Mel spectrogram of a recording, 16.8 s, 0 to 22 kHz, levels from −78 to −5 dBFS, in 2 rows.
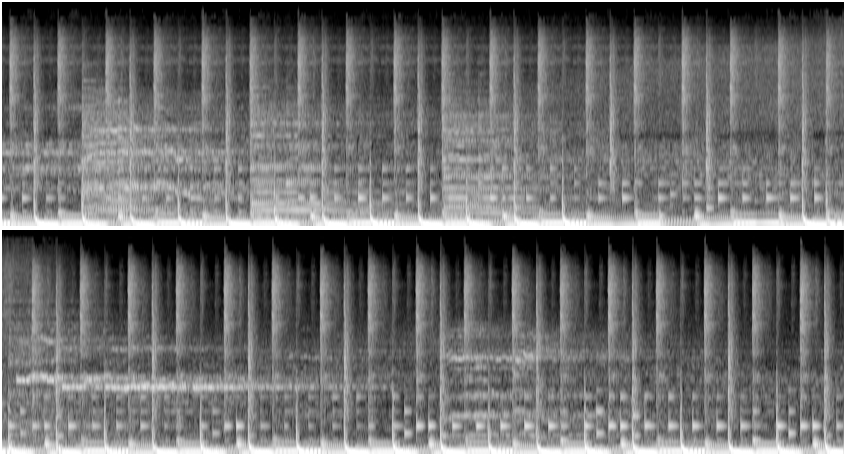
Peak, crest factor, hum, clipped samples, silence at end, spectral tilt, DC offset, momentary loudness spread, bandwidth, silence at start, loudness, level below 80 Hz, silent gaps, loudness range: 0 dBFS; 10 dB; none; under 0.1%; 0 s; -4.5 dB/octave; under 0.1%; 2 LU; 14 kHz; 0 s; -13 LUFS; -10 dBFS; none; 1 LU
